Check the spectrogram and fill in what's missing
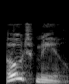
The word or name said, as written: oatmeal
